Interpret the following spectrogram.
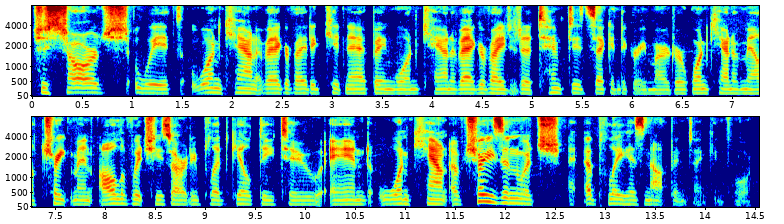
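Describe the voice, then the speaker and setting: A man's voice: mid-range voice, little pitch movement, measured pace, few pauses, fairly bright tone. A man playing a prosecutor in a role-play courtroom, formally reading out long lists of charges.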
